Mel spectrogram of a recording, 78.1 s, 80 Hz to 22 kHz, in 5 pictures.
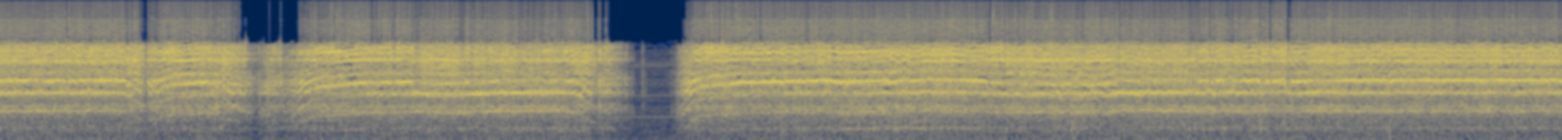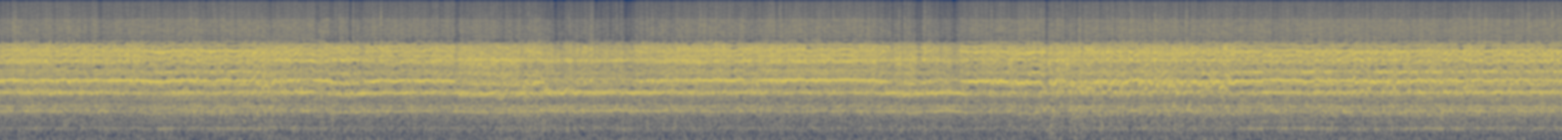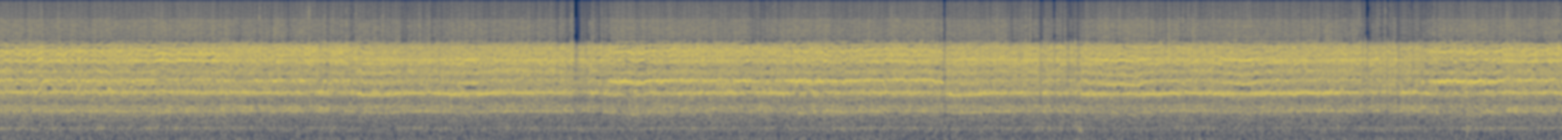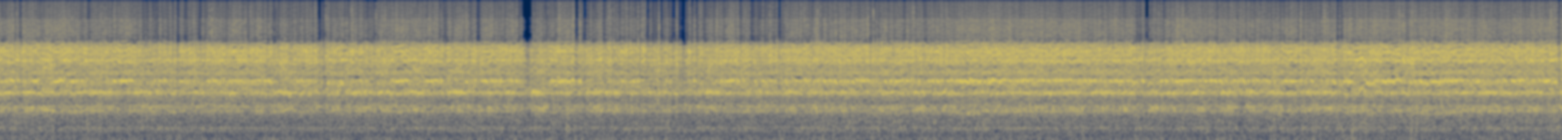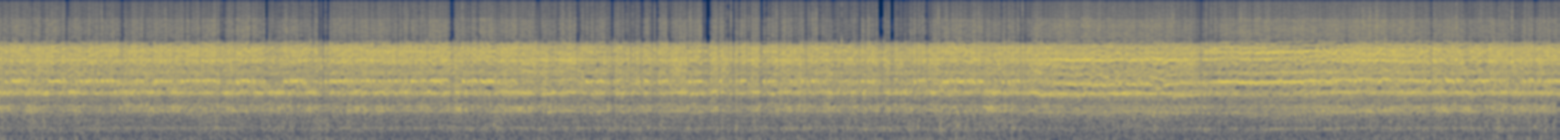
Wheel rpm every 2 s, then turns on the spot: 230, 120, 200, 110, 220, 220, 240, 240, 230, 220, 220, 230, 230, 210, 210, 210, 220, 230, 230, 230, 230, 220, 230, 230, 230, 240, 230, 240, 230, 230, 230, 230, 230, 230, 230, 230, 230, 210, 230.
none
